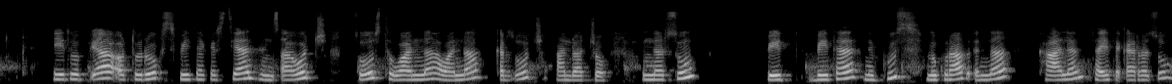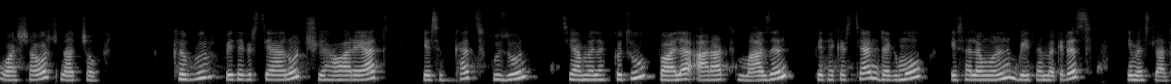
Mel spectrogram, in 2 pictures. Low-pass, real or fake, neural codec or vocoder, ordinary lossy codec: 14.4 kHz; real; none; Opus, 16 kbps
